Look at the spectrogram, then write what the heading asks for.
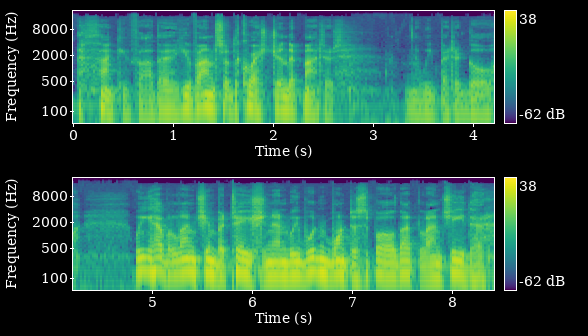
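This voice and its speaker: A man's voice: fairly low pitch, normal speed, a little mellow, voice pushed down, lightly acted. A man voicing a troubled, blunt middle-aged husband who talks in a clipped, tense way. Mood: curt.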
